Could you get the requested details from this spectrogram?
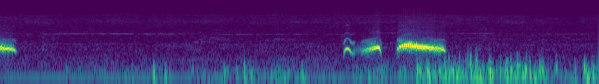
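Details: Village spotted dove lure call used to trap doves: the tail of one coo, a pause, then a single phrase of a quick double coo and a long, smooth, falling coo, with low rumbling noise afterwards.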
